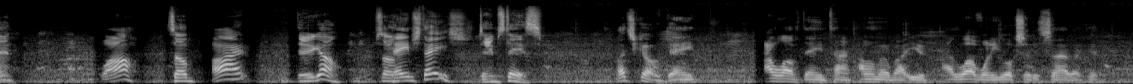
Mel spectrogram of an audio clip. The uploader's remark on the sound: Live on RADIO ROW for the Super Bowl in LA. The show from Los Angeles!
